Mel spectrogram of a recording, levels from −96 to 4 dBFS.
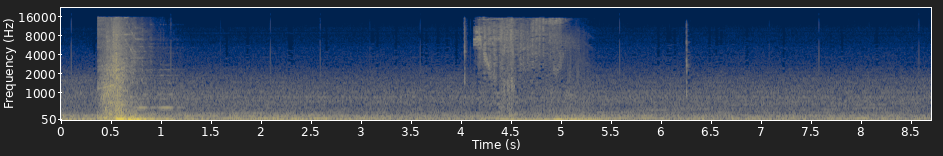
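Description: Evenly spaced ticks recur every 0.5 s from 0.10 s to 8.58 s, heard only where sound is present. These are periodic USB or driver dropouts: at a fixed interval the audio path stalls, and a tiny fraction of a millisecond of signal is replaced with silence each time.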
